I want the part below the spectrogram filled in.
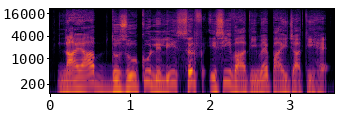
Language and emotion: Urdu, neutral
